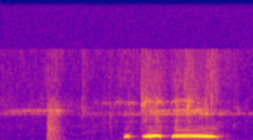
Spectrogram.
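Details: Kept spotted dove in Ba Vì district, Hanoi, Vietnam, cooing in the 'gáy gọi hậu' style: a soft thump, then a short hoarse note and a longer, smooth, steady coo, clear and close.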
